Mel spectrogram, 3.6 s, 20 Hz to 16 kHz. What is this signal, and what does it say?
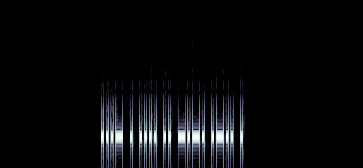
Morse code, heard as a keyed tone, about 50 wpm, 700 Hz. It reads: VEHICLE
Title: Top 1751-2000 Words 50wpm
